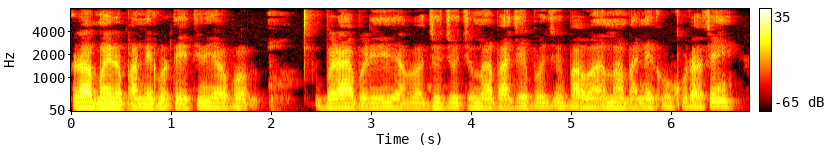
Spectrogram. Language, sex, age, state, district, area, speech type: Nepali, male, 60+, West Bengal, Kalimpong, rural, spontaneous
